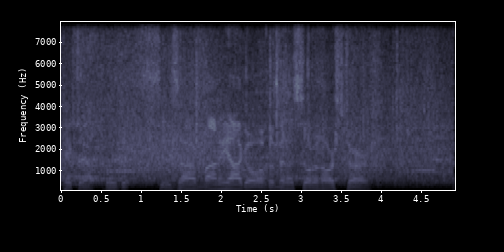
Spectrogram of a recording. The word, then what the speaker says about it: Cesare Maniago: by Art Fleming, that Cesar Maniago's name was in an answer. Only Art Fleming pronounced it Cesare Maniago.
